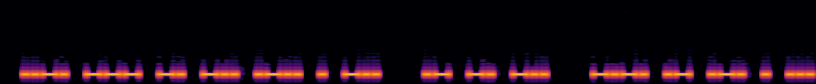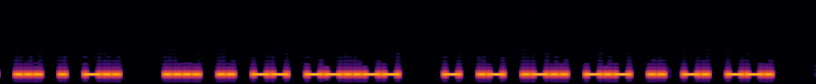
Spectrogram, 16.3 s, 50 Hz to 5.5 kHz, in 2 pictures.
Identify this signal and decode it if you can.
Morse code, heard as a keyed tone, about 25 wpm, spaced as for 22 wpm, 700 Hz. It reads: FONDLED AND CARESSED HIM, TALKING
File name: Pinocchio / Pinocchio ch7 18 25 ik1hge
